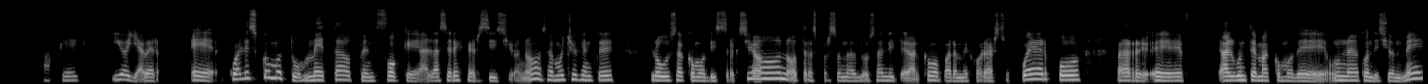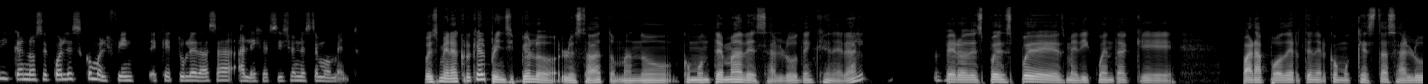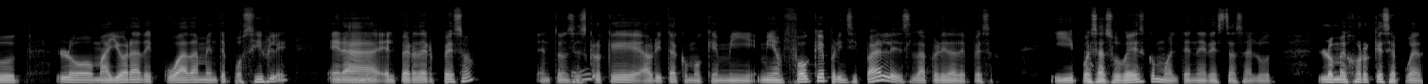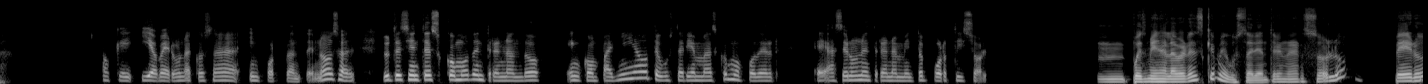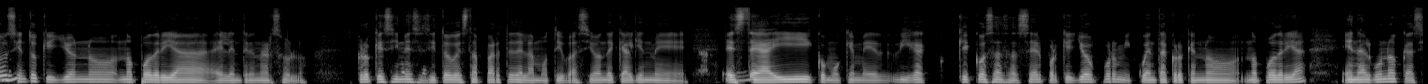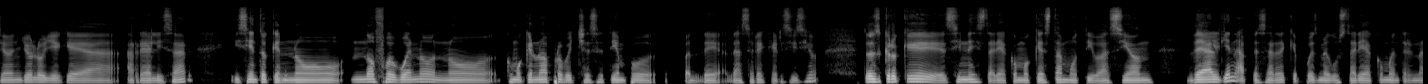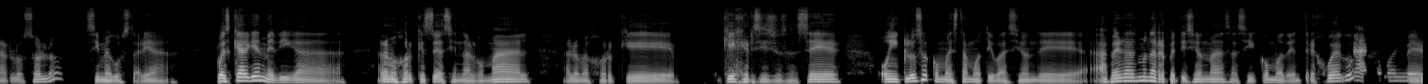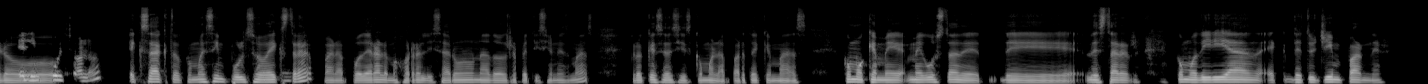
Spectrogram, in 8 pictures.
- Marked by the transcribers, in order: tapping; in English: "gym partner"
- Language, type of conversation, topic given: Spanish, advice, ¿Cómo puedo variar mi rutina de ejercicio para no aburrirme?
